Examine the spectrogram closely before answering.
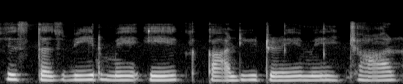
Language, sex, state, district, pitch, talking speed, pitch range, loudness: Hindi, female, Madhya Pradesh, Bhopal, 200 Hz, 120 wpm, 195-210 Hz, -15 LUFS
